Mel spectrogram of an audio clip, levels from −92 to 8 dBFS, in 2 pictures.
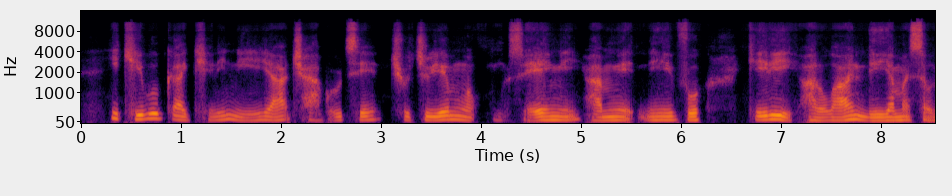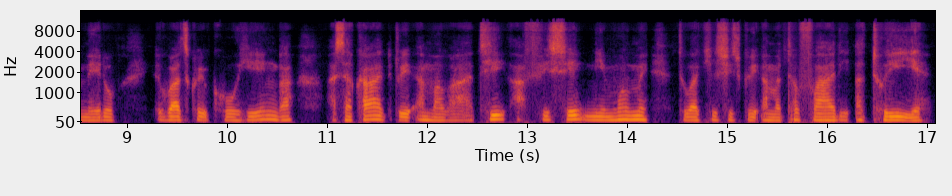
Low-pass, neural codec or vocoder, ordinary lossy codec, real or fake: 10.8 kHz; codec, 16 kHz in and 24 kHz out, 0.6 kbps, FocalCodec, streaming, 4096 codes; Opus, 32 kbps; fake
